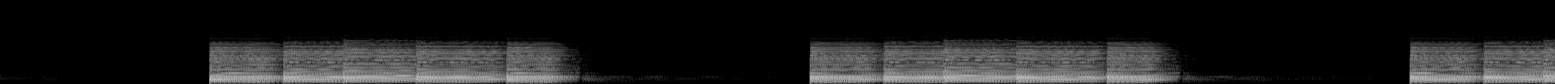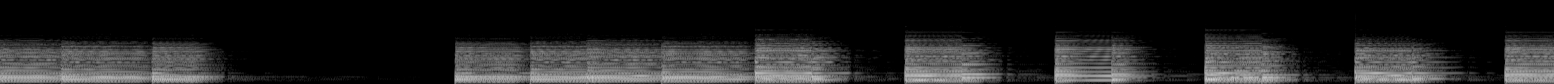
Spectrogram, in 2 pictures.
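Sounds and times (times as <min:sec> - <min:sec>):
piano: 0:02.1 - 0:05.9, 0:08.1 - 0:11.9, 0:14.1 - 0:17.8, 0:20.1 - 0:31.0.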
